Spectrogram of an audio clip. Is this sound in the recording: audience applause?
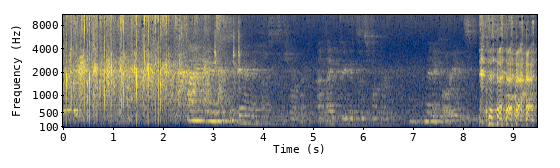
yes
